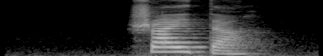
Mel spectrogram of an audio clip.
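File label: "шайта", Komi, female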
